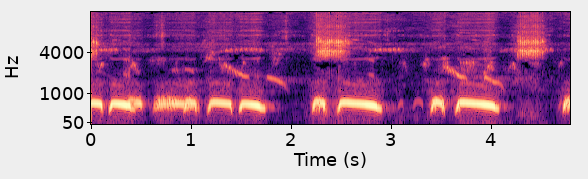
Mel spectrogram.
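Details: Lure recording of a spotted dove for bird trapping: loud, hoarse coos in three phrases, each a run of short arched notes, separated by short pauses. Falling whistles and a thin high tone sound in the background, with occasional hissy bursts.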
